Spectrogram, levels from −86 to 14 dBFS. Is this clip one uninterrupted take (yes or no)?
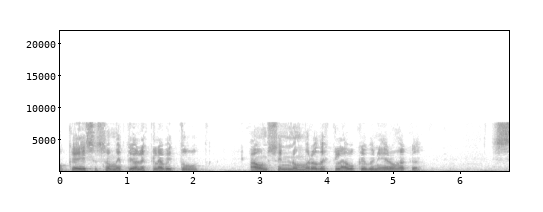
yes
